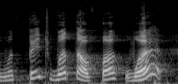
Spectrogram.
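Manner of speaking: affronted, escalating "what?"; incredulous retort. Retold or imitated. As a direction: retell it as stunned, indignant questions. Retold stunned reply to accusation.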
